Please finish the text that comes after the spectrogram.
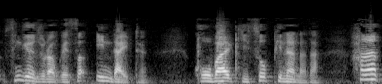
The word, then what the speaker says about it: indict: 자, indict. 그 다음에 indicate는 나타내다, 가리키다라는 뜻이고, 그 다음, indict. 얘가 이제 참 대책 없지. 얘랑 얘가 발음이 사실상 똑같단 말이야. C가 묵음이 돼버리니까.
